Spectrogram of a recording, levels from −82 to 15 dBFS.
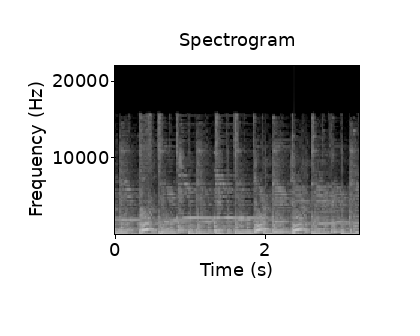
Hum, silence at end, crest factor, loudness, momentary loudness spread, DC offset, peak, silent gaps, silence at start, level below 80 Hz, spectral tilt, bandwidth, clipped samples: none; 0 s; 14 dB; -14 LUFS; 3 LU; under 0.1%; 0 dBFS; none; 0 s; -22 dBFS; -5.5 dB/octave; 16.5 kHz; under 0.1%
